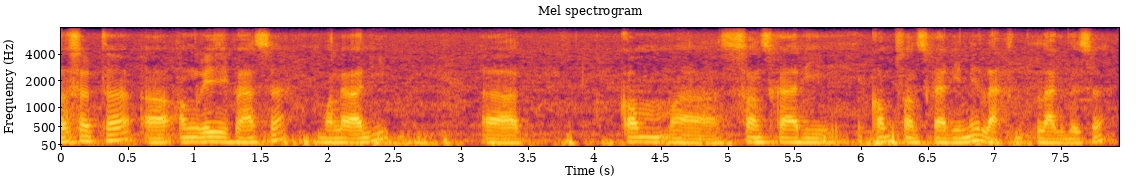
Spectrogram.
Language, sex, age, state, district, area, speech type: Nepali, male, 18-30, West Bengal, Darjeeling, rural, spontaneous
